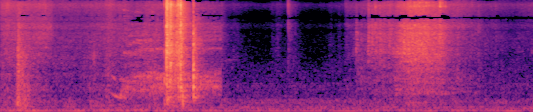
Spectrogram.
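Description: Hotel blackout curtains being pulled open: a short, loud clatter of the runners along the curtain track a little under two seconds in, then a softer swish of the heavy fabric, over a low steady hum.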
